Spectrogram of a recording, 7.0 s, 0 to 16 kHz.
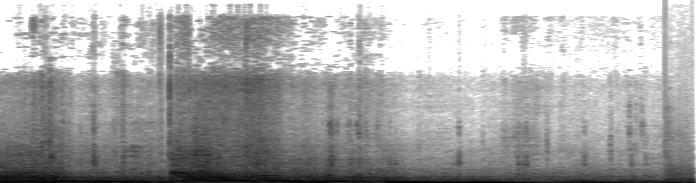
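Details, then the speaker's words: Nissan Sentra Spec V with tuned QR25DE engine (rev limiter 6,200 RPM): shifter bounced off lockout into first, clutch released, engine over-revved to 8,000 RPM; note shoots far past shift point then winds down. Owner fears engine damage, needs testing. "I released the clutch and the revs went to 8,000 RPM"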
